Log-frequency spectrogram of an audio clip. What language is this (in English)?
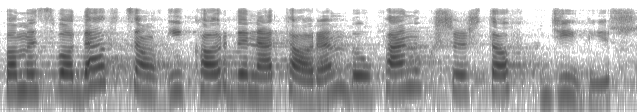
Polish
